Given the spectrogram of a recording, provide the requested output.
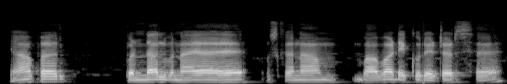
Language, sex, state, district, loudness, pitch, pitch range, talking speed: Hindi, male, Bihar, Lakhisarai, -16 LUFS, 110 Hz, 105-120 Hz, 130 wpm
